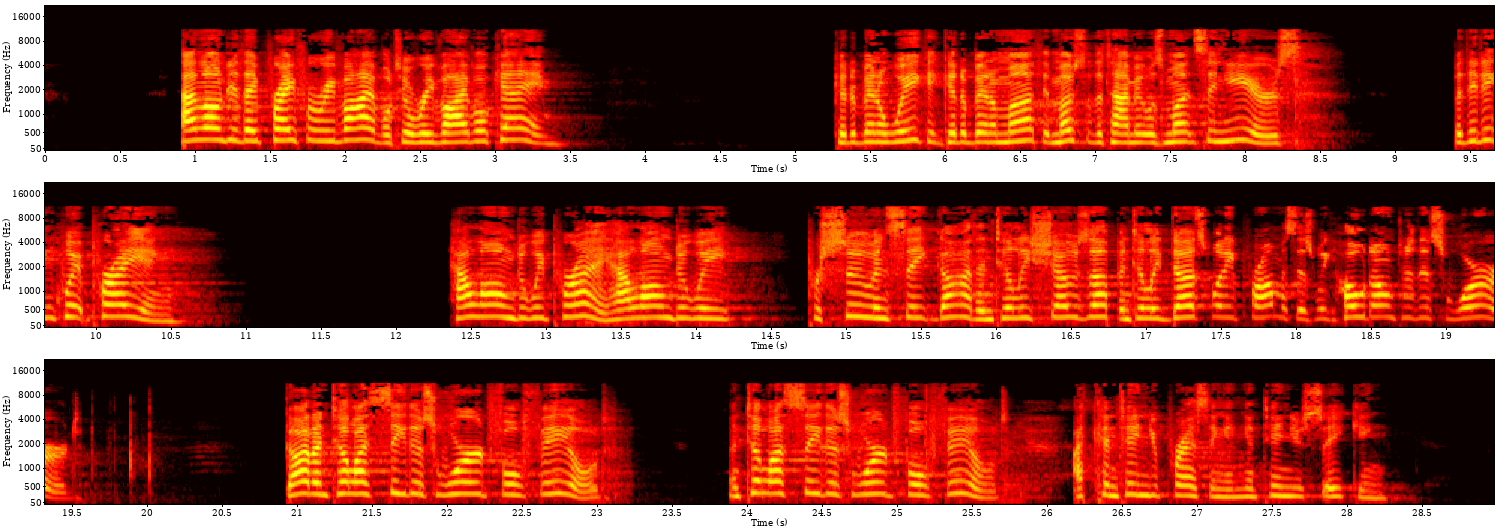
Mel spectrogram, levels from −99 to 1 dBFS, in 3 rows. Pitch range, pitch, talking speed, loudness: 240-300 Hz, 275 Hz, 175 wpm, -28 LUFS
